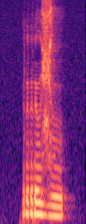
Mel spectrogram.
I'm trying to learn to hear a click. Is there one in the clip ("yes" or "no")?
no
